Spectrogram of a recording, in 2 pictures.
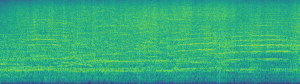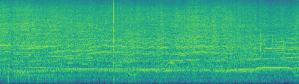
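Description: Several kart cross buggies racing on a dirt track, their engines revving high with the pitch wavering up and down as they pass through the corners.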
